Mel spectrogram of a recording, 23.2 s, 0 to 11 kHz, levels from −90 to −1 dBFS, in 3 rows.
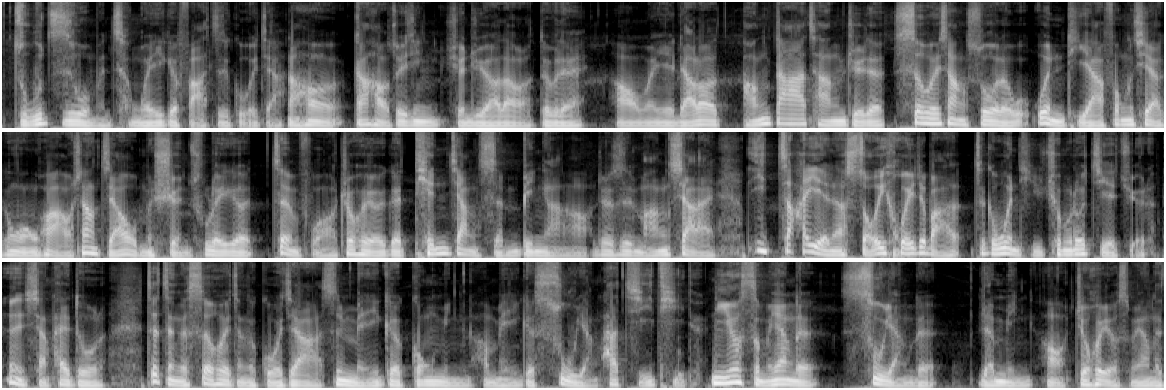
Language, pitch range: Chinese, 85-110 Hz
